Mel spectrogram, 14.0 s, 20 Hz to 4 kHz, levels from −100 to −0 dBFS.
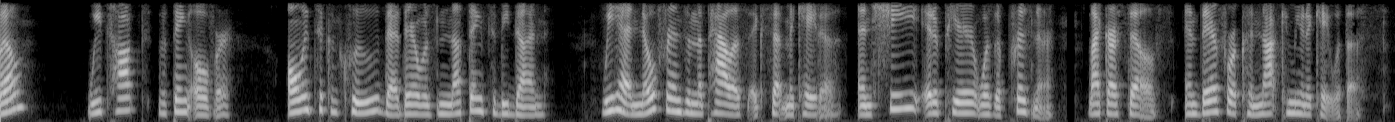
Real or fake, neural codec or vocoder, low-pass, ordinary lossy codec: real; none; 3.6 kHz; AAC, 32 kbps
